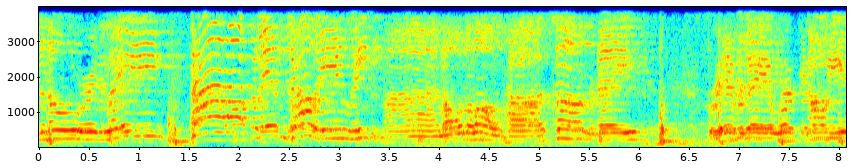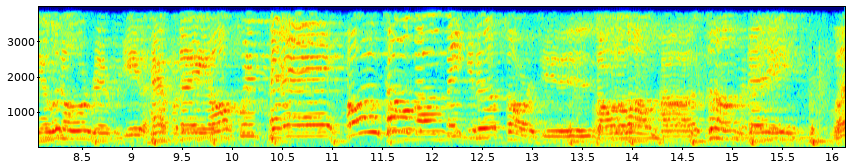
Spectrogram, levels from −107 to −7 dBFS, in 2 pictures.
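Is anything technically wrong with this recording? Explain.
No, nothing technically wrong can be heard in this audio. There is no fault to point to at any moment in the clip.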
